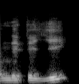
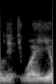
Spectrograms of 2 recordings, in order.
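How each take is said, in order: First: "nétayer" with é in place of wa; old popular pronunciation. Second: Said in the usual way. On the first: Shown as a demonstration. Lecturer showing old usage, "nétayer" for nettoyer. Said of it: "on pouvait dire nétayer". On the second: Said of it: "pour nettoyer".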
